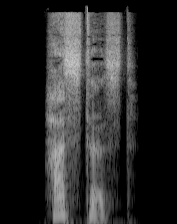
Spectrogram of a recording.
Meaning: inflection of hassen: 1. second-person singular preterite 2. second-person singular subjunctive II
- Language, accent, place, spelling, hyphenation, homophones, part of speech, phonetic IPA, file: German, Germany, Berlin, hasstest, hass‧test, hastest, verb, [ˈhastəst], De-hasstest.ogg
